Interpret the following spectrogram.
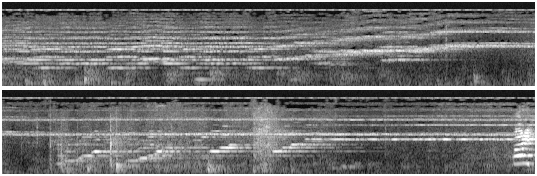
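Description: An opera orchestra playing quietly: sustained string chords, with a line rising in the high violins near the middle. A few short soft knocks or plucked notes come in the second half.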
